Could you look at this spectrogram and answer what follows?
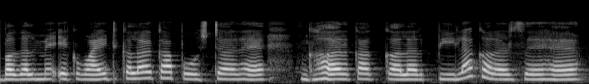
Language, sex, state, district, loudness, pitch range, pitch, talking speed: Hindi, female, Jharkhand, Garhwa, -17 LUFS, 230-250 Hz, 240 Hz, 155 wpm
